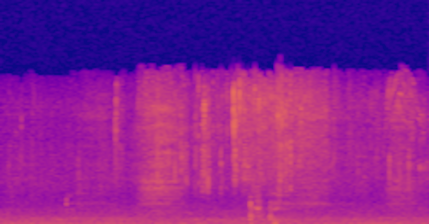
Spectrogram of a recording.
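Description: A brief splash and swish of liquid dye about a second and a half in as a pussy willow branch is dipped into a tray of yellow dye and handled, with a few faint ticks after it, over a steady low hum.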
